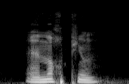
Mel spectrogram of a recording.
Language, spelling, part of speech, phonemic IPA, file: French, morpion, noun, /mɔʁ.pjɔ̃/, Fr-morpion.ogg
- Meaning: 1. crabs, pubic lice 2. brat, sprog, unruly child 3. tic-tac-toe (US), noughts and crosses (UK)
